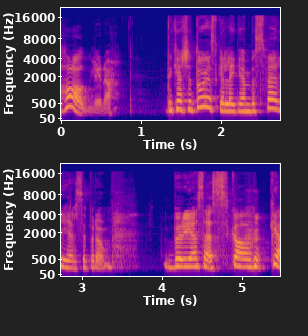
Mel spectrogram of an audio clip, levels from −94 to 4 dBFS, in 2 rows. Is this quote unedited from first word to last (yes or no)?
yes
